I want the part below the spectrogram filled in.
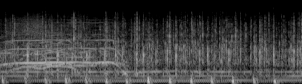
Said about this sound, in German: Komm mal, lass uns mal Gott einen richtig großen Applaus geben, hey.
